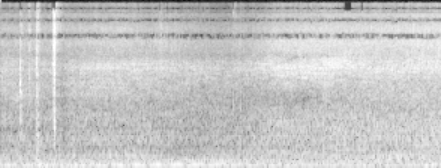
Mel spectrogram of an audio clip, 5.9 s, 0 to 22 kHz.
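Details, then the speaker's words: Cold-start idle of a 1992 Chevy Silverado K2500 3/4-ton 4x4 with a Chevy 350 V8, about 40,000 km in the last 8 years: a deep, even rumble after a few early clicks, no knocks or misses, no smoke. Sounds healthy. "See if we can hear the engine roar in this thing. Ooh, she's not bad."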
